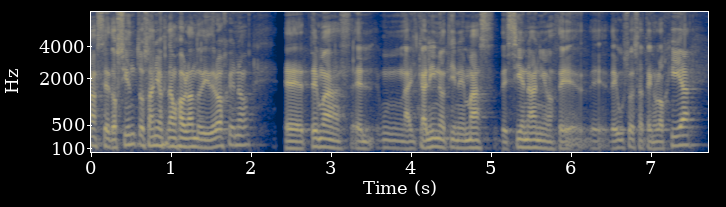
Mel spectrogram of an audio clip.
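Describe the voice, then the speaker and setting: A man from Argentina giving a standing conference presentation in a hall, halting and often restarting his phrases. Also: medium pitch. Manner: speaks standing up. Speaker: panel speaker.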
